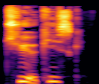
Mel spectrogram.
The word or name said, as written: tyrkisk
